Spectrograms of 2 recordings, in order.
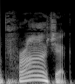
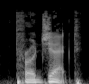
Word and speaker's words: project: 刚才我们讲到它可以作为名词，那么同时呢也可以作为动词来使用，但是大家一定要切记它的发音，从名词的 project 变成动词的 project。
